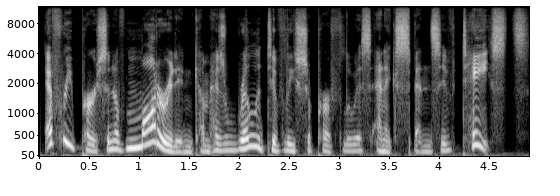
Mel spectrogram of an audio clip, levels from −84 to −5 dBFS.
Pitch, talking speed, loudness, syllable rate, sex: 170 Hz, 135 wpm, -18 LUFS, 6.1 syllables/s, male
